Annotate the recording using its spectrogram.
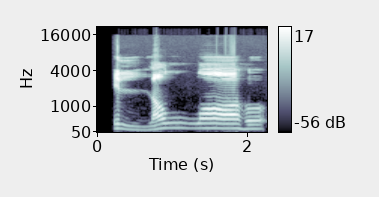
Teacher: اللہ کے لام کو موٹا پڑھیں گے اور اس کے اوپر کھڑی زبر بھی ہے، 1 الف کے برابر کھینچ کر پڑھیں گے.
